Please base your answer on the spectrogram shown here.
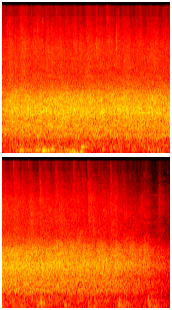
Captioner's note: applause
